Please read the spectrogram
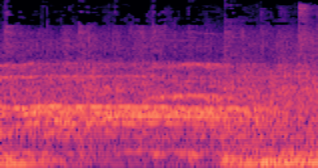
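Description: Music playing while a young audience cheers, shouts and whoops.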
